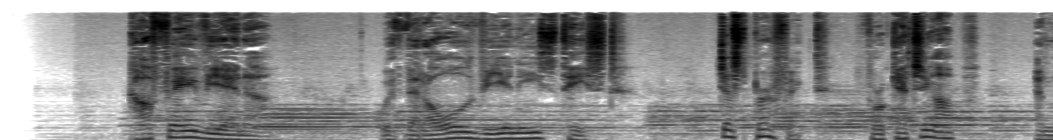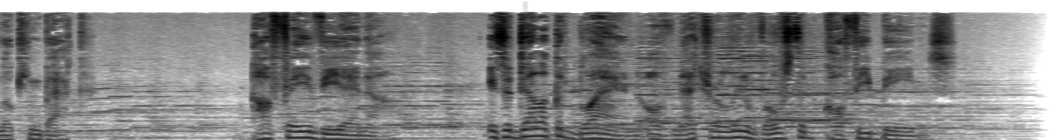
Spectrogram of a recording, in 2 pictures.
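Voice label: English casual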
